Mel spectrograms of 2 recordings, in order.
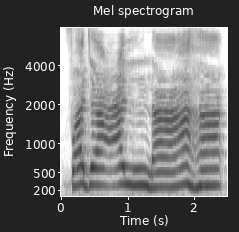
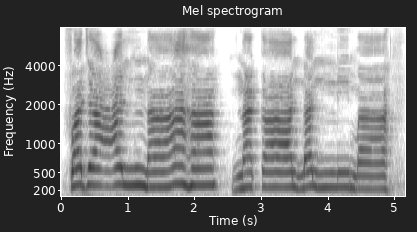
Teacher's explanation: نون کو ایک الف کے برابر کھینچ کے پڑھیں گے کیونکہ نون کے بعد کھڑا زبر ہے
